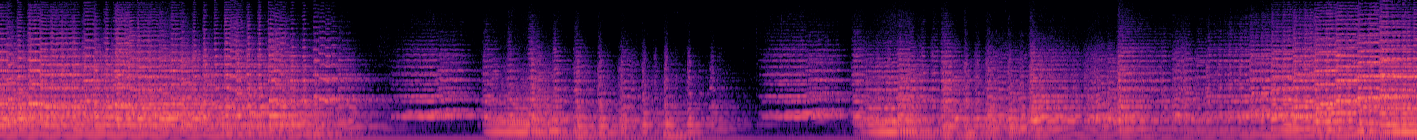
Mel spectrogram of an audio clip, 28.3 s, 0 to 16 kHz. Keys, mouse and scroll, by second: 0.0-0.2 typing, 0.5 ctrl+a, 2.4 click, 3.1 5, 3.5 Return, 5.9 click, 6.9-8.8 drag, 11.6 click, 12.6 click, 13.1 2, 14.6-16.2 typing, 16.3 ctrl+a, 17.9 click, 18.6 5, 19.0 0, 19.2 Return, 21.2 click, 22.4-24.8 drag, 27.0 click, 28.2 click.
